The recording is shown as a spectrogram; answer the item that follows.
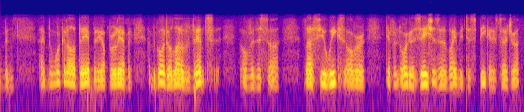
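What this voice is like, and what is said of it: Rough, tired voice. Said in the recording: “my voice sounds a little rough right now”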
